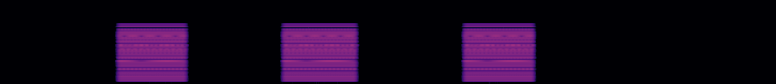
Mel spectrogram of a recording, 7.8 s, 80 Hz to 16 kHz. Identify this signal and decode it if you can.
Train horn signal, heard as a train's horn. 3 short. On North American railways: when stopped, the train will back up.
